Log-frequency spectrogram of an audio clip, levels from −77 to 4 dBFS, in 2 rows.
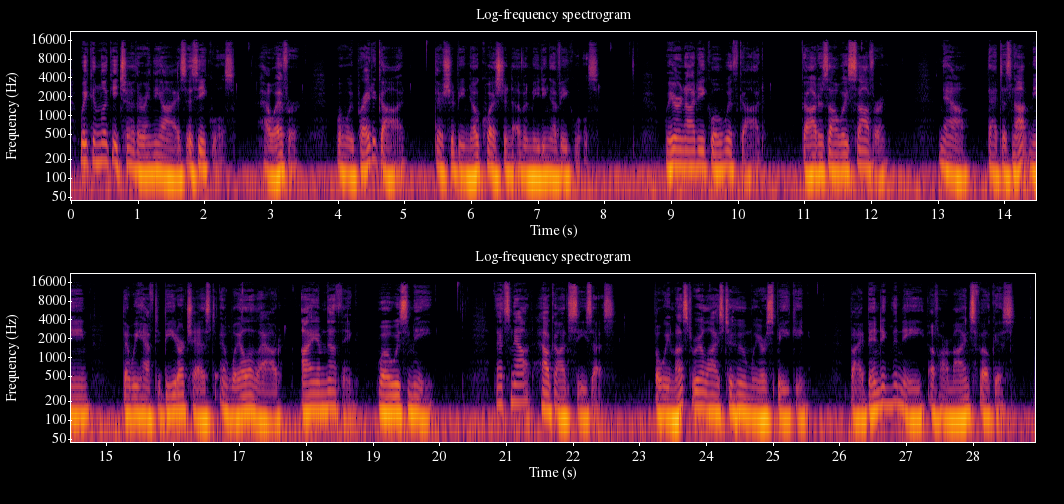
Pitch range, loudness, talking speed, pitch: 100-120 Hz, -24 LUFS, 165 wpm, 105 Hz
